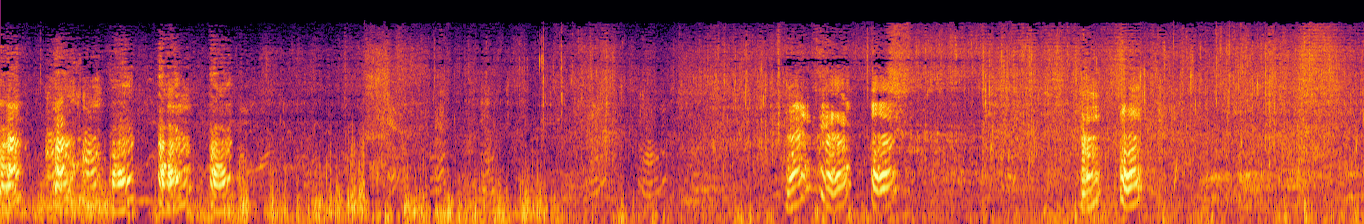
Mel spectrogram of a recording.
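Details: Males of a Monterey Bay sea lion colony, establishing mating territories at the Coast Guard pier, give short runs of hoarse, honking barks in separate bursts, separated by gaps filled with wind and water noise.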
